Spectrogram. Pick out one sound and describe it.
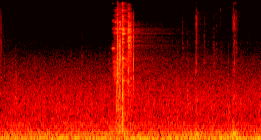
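A mechanical dial lock clicks as it turns.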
